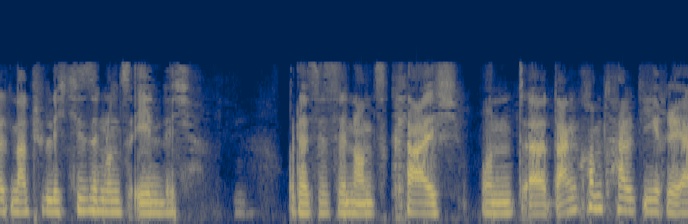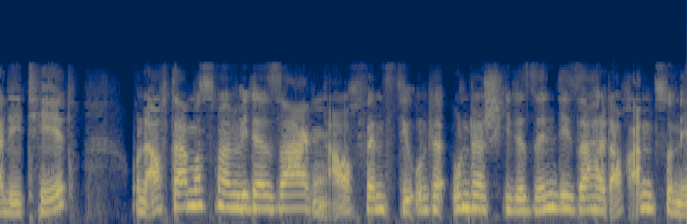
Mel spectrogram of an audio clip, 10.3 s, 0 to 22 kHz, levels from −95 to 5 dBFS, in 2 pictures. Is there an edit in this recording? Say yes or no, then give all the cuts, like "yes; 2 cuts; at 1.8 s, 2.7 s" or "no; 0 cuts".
no; 0 cuts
